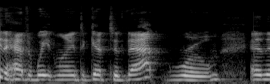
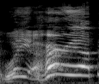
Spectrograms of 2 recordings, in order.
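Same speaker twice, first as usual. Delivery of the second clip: laughing mock yell; 8 semitones higher, 5 dB louder, faster than usual. Retelling the impatient man.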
